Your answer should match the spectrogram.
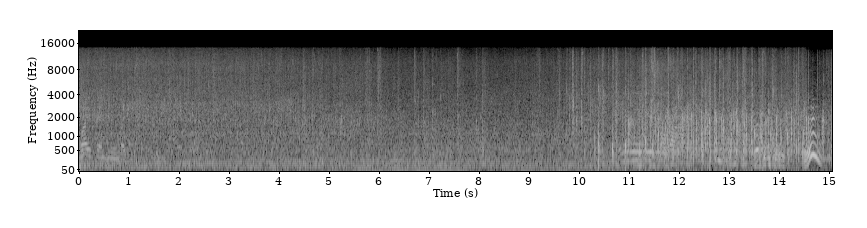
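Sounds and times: light rain falling: 0:00.0 - 0:15.0.

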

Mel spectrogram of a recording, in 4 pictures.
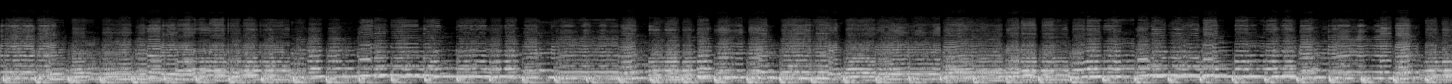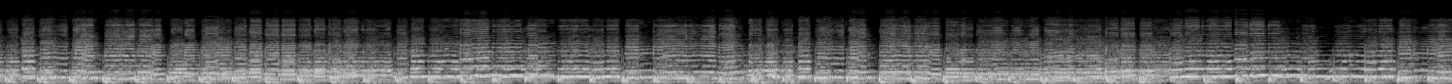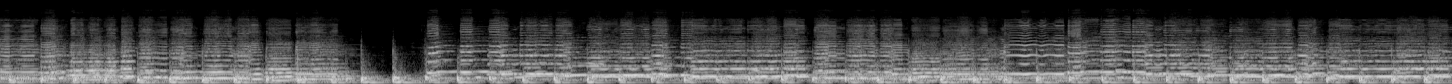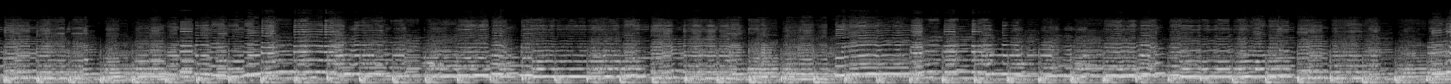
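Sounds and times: saxophones playing melody: 0:00.0 - 0:58.0
steady beat: 0:00.0 - 0:58.0.

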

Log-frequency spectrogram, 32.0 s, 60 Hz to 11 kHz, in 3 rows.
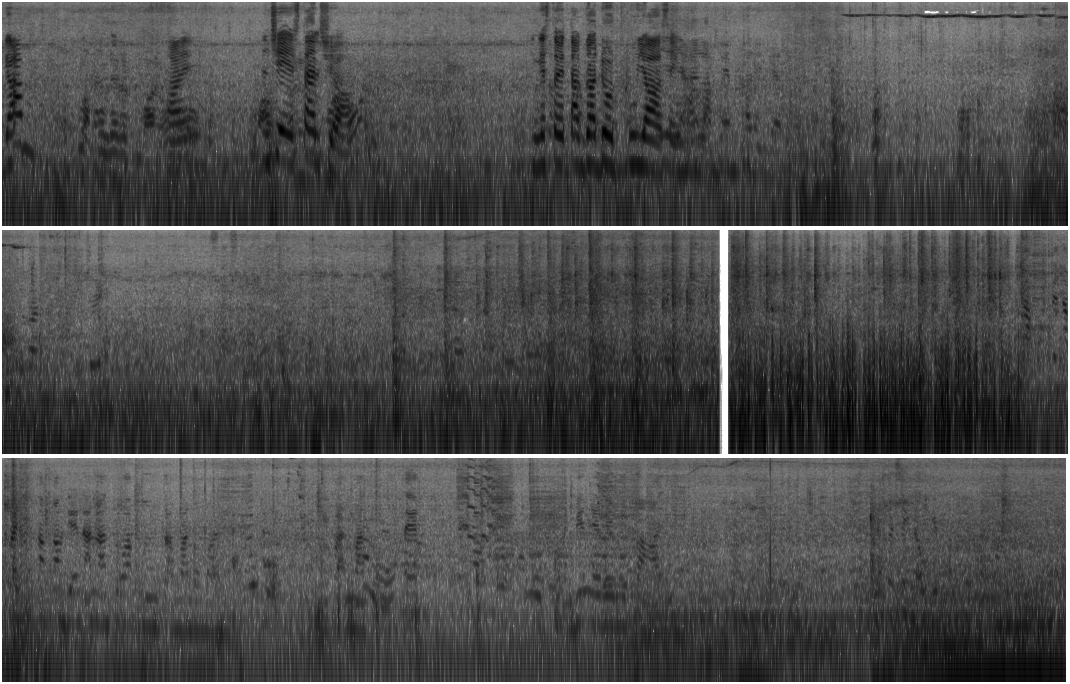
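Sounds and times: vehicle engine and tyres rumbling: 0:00.0 - 0:31.9
wheels clattering over steel bridge: 0:00.0 - 0:31.9
high thin squeal: 0:08.3 - 0:11.2.

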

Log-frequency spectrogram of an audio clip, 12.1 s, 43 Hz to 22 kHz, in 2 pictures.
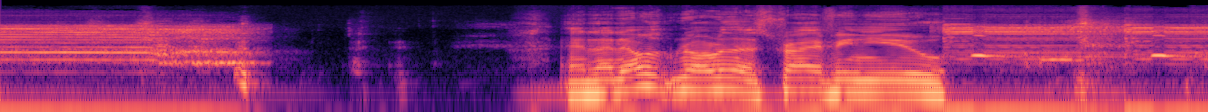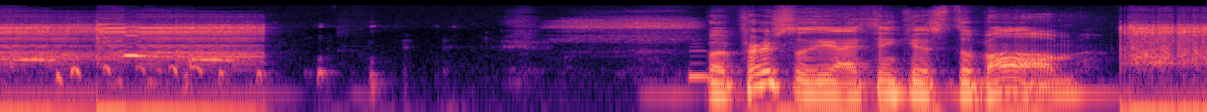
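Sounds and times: buzzing held tone: 0:04.3 - 0:07.5.

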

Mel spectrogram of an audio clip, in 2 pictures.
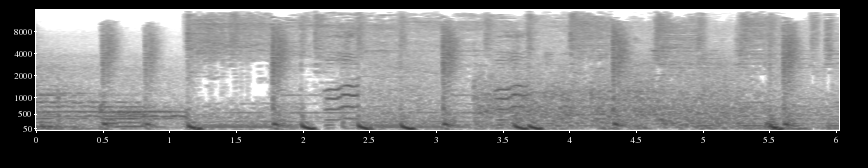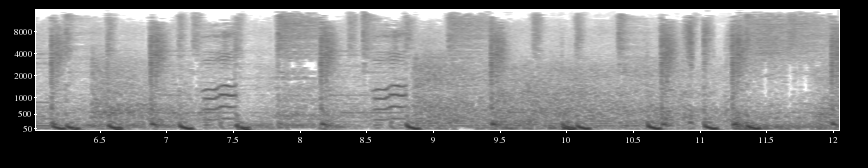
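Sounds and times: deep sliding kick drums: 0:01.2 - 0:12.0.

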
